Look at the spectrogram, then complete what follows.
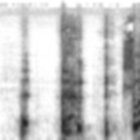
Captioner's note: cough, cough, cough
